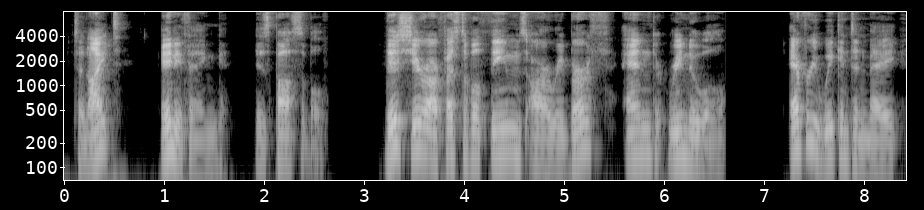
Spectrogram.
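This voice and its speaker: A man's voice: mid-range voice, a bit bright. A man hosting with a scripted announcer's introduction for an audio theater show. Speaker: festival host.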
